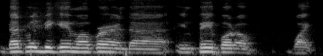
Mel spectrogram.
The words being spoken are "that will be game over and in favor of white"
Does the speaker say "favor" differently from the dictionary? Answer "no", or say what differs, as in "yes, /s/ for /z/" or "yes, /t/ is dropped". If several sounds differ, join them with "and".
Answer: yes, /p/ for /f/ and /b/ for /v/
